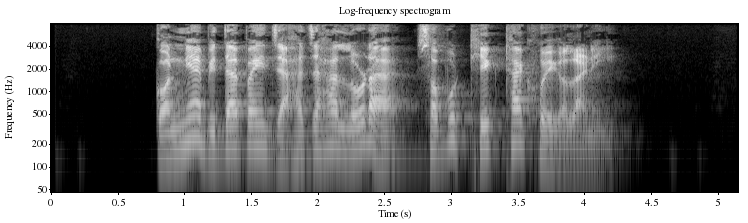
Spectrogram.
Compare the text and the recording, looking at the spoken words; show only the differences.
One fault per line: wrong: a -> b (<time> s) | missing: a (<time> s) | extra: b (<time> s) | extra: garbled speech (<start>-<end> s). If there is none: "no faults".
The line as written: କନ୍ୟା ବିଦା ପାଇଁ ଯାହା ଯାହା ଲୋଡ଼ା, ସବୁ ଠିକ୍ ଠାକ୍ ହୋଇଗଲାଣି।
no faults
